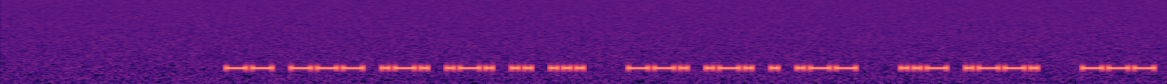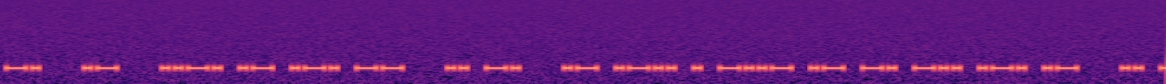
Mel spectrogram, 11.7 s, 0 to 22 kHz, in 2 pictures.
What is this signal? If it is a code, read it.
Morse code, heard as a keyed tone, machine-sent, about 37 wpm, 660 Hz. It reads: MORRIS GREW UP ON A FARM IN ALEXANDRA …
